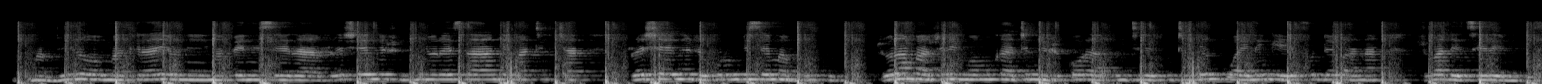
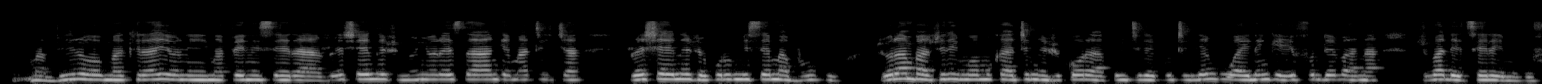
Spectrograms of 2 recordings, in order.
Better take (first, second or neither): second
